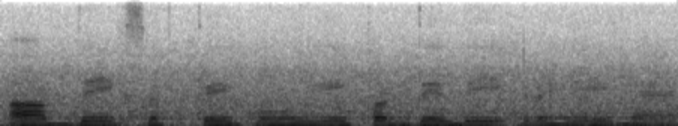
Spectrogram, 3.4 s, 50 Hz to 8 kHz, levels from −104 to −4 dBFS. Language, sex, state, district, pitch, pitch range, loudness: Hindi, female, Haryana, Jhajjar, 200 Hz, 195-205 Hz, -19 LUFS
